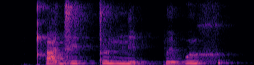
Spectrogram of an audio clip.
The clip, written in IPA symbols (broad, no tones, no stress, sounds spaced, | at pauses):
qʰ e d͡z i tː ɯ nː i ʔ pː ɪ p ɯ x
